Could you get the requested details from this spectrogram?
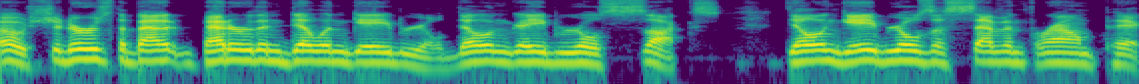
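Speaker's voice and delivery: usual speaking voice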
